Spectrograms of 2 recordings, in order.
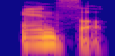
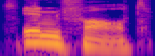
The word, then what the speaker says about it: Infalt: Is it N or in? Well, Infault, probably. Dan Infault. Infault. Yeah. Okay. Infault. Because that's how it's spelled. Like, okay. Infault. Yinfield? Outfield. I think I was saying Enfield or something like that. Yeah. It's INFALT. Infault.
